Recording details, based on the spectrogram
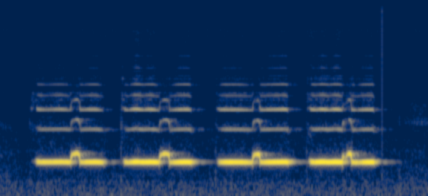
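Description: A tin whistle plays the note G four times in separate held phrases, each opened with a quick cut ornament flicking to a higher pitch, clear and close with no talking.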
